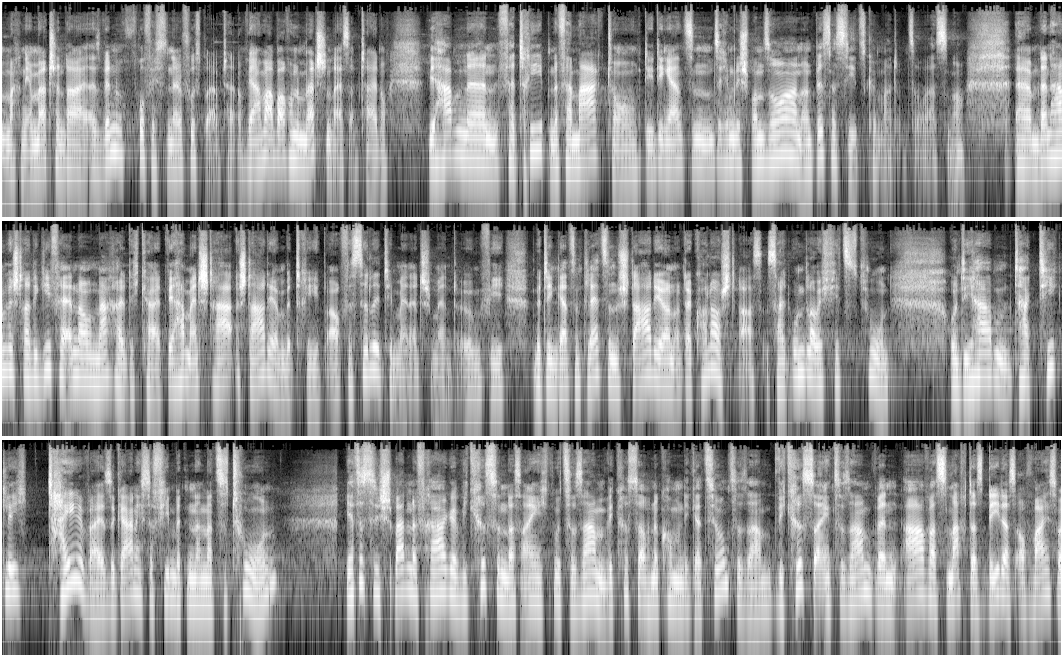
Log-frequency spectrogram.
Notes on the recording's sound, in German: Live auf der Solutions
